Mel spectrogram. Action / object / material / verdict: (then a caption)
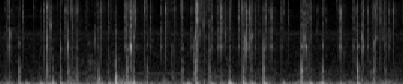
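tap / plastic cosmetic jar with screw lid / plastic / none. Long nails tap and scratch the screw lid and body of a small, hollow, white plastic cosmetic jar held in both hands. A rapid, uneven stream of short, dry clicks and taps mixes with scratchy, crinkling scrapes. The hits carry bright high ticks over soft, hollow low thumps, and each dies away almost at once.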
